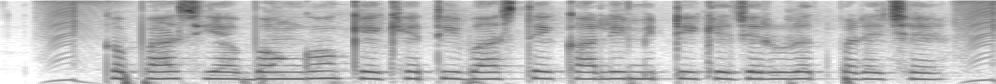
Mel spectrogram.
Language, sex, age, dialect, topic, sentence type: Maithili, female, 18-24, Angika, agriculture, statement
